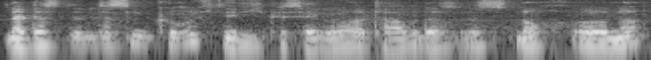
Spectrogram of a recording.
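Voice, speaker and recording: A man improvising in-character dialogue in a tabletop role-playing game, explaining things in a halting way. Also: mid-range voice, vocal fry, mellow, slight background noise.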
